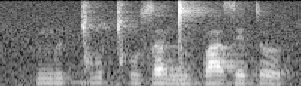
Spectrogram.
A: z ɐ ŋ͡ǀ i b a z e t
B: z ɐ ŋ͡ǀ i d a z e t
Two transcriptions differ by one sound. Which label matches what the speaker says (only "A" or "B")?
A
